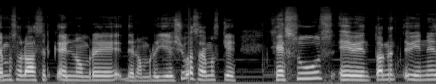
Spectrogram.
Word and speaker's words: Yeshua: un testigo de que no se pronuncia Yahshua ni todas estas variantes, personas que sinceramente no tienen noción de estos idiomas, y empiezan a decir Yahshua, Yahshua. No existe eso, no existe, y eso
